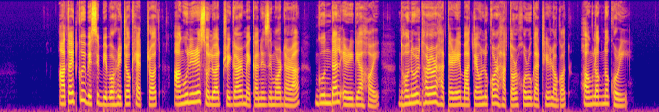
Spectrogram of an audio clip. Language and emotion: Assamese, neutral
